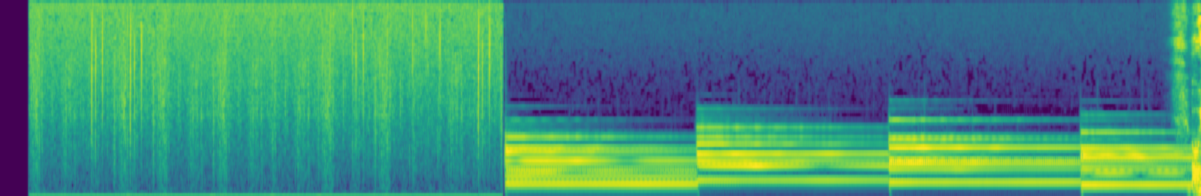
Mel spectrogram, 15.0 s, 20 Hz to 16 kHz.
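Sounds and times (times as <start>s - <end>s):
static hiss with crackles: 0.4s - 6.3s.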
